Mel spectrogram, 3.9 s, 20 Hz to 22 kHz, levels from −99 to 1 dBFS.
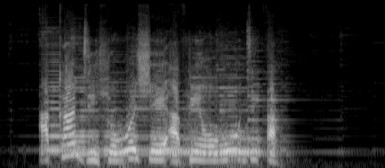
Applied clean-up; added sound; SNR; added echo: neural mask model RNNoise.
